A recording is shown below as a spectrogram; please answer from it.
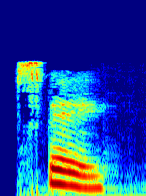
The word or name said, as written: Spey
